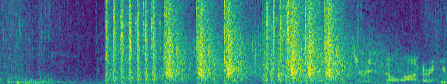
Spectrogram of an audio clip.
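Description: A pistol fires a rapid burst of shots.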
